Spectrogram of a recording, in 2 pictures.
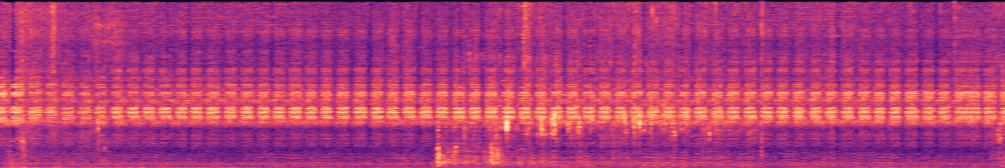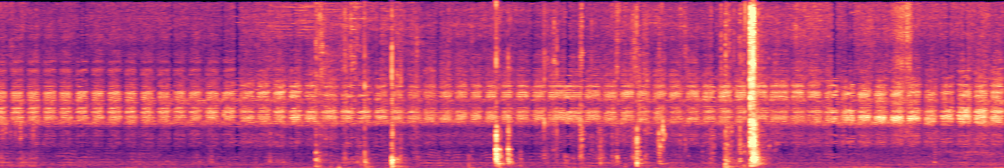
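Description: Steady, high-pitched chirring of summer insects, with honeybees humming around the open hives. A scattering of sharp clicks and knocks comes from a plastic bottle and tray being handled, more of them in the last several seconds.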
